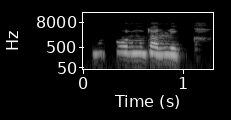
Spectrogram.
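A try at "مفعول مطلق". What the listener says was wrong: मुताल्लिक नहीं, मफऊल मुतलक, मुतलक।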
